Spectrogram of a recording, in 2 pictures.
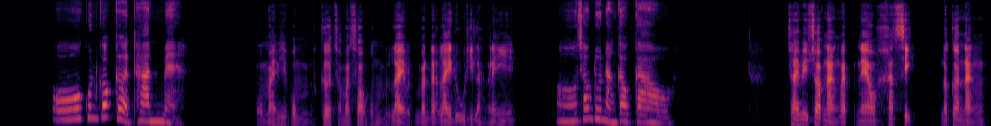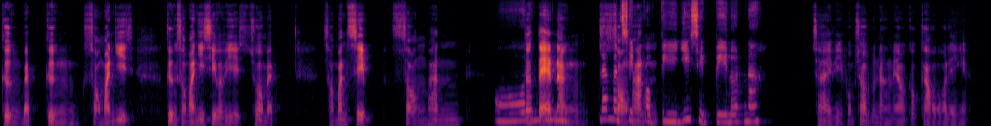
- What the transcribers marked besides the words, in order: none
- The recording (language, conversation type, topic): Thai, unstructured, อะไรทำให้ภาพยนตร์บางเรื่องชวนให้รู้สึกน่ารังเกียจ?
